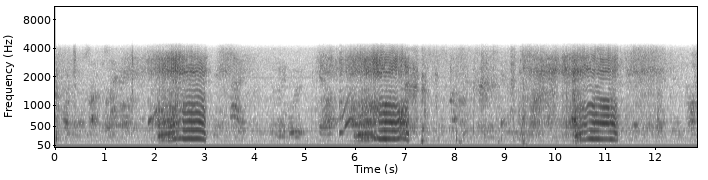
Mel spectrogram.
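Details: Loud, rattling, droning snoring breaths about 14 a minute from a sleeping man, with music in the background; snoring.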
